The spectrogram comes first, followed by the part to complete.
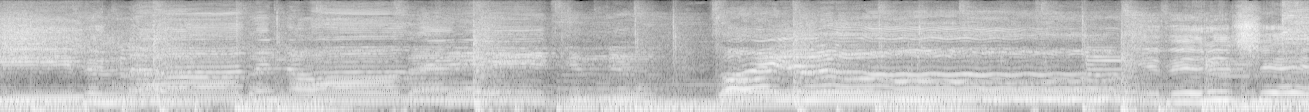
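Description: Live soul/R&B band with a male lead singer singing wordless, wavering runs, then holding one long note with vibrato through the second half, over electric bass and guitar.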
